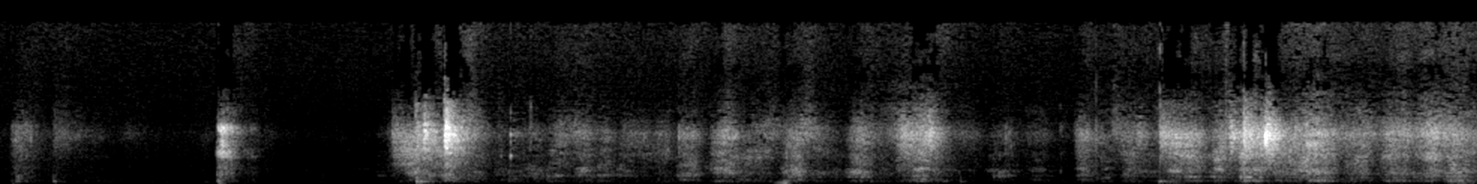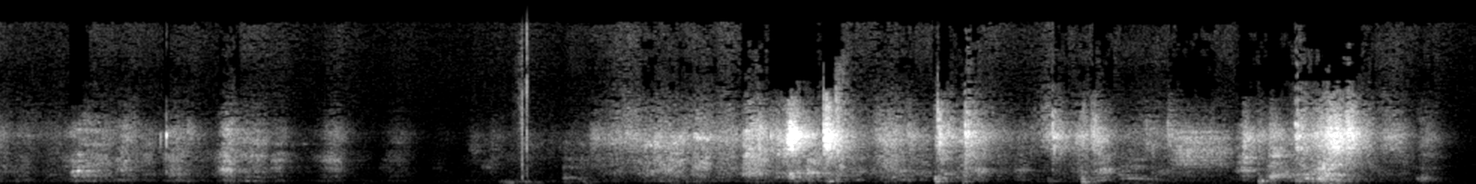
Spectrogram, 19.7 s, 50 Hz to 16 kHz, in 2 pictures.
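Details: Two young Kangal dogs playing indoors, an 8-month-old full Kangal puppy and a smaller cross Kangal; scuffling, panting and soft whimpers come in busy bursts, with brief speech.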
